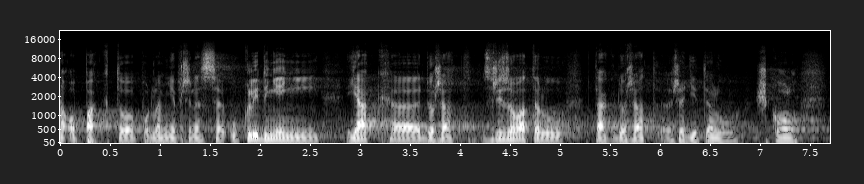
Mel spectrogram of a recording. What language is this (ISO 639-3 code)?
ces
